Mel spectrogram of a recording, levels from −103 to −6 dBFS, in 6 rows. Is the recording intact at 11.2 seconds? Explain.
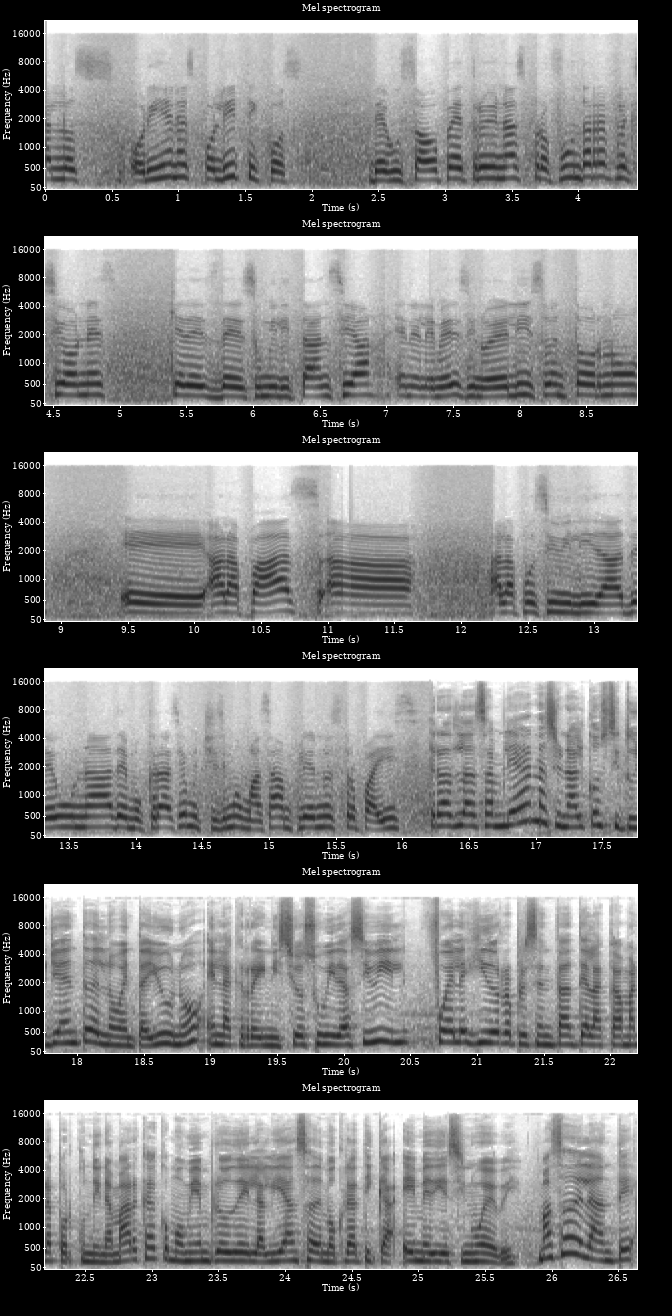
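No. At 11.10 to 11.17 s, just before 11.2 s, the level suddenly falls by about 6 dB for roughly 64 ms, then returns. That points to one channel dropping out. The likely cause is a stereo channel briefly losing signal, so the mono sum drops.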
